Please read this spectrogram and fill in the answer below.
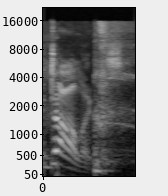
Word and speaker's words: Dalek: Now, for the longest time, I thought it was Darlek. Right. A lot of people spell it like garlic too. Or yeah, Darlic. Yeah. Right. Because to my ears and most Americans, we hear R's. We hear an R sound in your guys' of Dalek.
